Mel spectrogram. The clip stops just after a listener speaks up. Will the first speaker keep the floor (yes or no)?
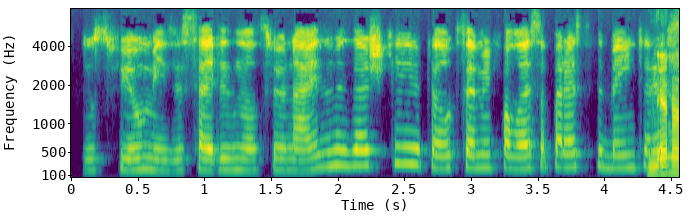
no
